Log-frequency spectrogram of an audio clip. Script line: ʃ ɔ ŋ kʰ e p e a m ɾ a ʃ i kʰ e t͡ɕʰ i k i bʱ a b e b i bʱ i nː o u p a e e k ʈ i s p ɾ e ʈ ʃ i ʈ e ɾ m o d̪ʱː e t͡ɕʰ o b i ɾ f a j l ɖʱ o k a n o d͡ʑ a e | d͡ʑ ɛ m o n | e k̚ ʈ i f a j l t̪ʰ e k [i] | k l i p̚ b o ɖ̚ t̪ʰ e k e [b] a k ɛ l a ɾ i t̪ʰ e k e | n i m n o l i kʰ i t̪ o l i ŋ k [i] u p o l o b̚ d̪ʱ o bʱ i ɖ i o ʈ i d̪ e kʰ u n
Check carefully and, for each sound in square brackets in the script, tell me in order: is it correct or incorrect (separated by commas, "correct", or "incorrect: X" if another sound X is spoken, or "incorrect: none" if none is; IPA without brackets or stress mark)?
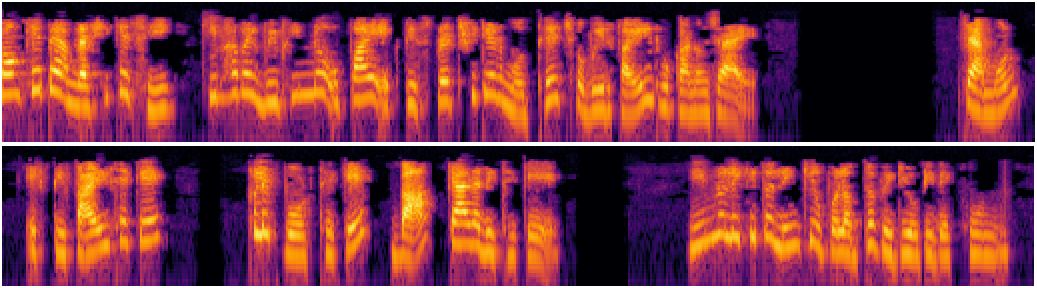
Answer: incorrect: e, correct, correct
